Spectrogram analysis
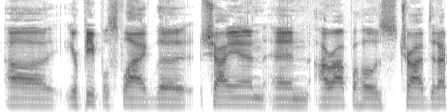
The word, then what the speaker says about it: Cheyenne: you probably fly uh your people's flag the Cheyenne and Arapaho tribe did I pronounce that right yes sir cheyen and rapo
